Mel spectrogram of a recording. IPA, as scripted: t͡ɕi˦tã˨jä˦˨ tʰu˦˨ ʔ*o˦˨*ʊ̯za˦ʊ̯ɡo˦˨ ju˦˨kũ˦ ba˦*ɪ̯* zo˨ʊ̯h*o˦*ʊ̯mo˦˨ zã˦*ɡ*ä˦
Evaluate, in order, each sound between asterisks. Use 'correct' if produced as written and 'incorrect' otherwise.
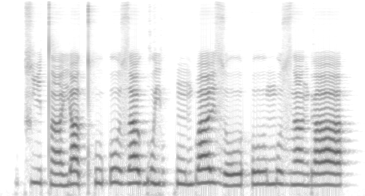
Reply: correct, correct, correct, correct

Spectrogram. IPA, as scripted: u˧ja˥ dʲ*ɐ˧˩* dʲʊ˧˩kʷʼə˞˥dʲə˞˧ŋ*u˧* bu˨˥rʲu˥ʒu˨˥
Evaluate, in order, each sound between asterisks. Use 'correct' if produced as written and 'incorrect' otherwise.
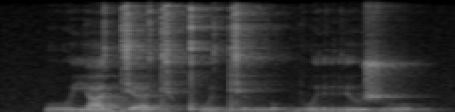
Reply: incorrect: a˧˩, incorrect: ʊ˧

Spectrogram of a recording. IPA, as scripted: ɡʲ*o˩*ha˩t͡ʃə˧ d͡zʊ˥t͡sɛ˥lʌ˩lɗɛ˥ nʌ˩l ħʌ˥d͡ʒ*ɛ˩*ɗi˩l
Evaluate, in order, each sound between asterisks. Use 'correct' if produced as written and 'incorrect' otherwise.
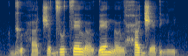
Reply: correct, correct

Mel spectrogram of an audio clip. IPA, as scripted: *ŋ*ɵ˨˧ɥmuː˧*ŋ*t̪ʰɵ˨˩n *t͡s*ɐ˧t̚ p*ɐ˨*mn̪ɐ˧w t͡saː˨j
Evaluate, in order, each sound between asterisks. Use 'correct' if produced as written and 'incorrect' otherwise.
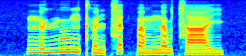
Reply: incorrect: n̪, correct, correct, correct

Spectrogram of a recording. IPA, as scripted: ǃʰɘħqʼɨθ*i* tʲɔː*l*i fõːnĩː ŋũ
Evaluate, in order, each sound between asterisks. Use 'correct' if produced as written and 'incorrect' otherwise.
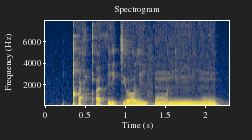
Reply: correct, correct

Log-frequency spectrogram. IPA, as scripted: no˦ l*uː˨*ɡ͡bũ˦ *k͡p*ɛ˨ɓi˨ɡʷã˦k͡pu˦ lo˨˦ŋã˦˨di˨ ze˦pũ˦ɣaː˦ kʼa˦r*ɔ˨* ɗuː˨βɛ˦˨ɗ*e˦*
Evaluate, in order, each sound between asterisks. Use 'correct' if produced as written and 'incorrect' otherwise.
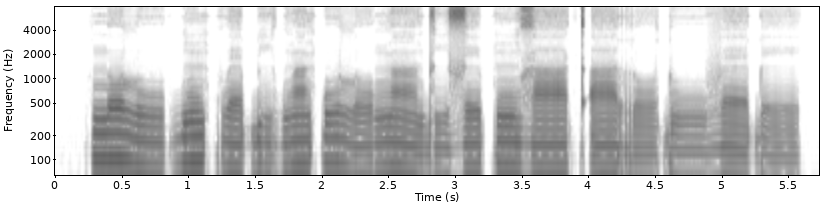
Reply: correct, incorrect: kʷ, incorrect: o˨, incorrect: e˨

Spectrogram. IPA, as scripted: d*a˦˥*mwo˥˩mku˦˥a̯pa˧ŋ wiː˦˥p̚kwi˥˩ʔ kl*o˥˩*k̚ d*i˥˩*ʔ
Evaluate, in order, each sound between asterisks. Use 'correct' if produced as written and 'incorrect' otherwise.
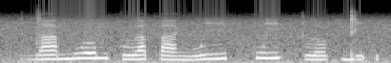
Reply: correct, incorrect: o˦˥, incorrect: i˦˥

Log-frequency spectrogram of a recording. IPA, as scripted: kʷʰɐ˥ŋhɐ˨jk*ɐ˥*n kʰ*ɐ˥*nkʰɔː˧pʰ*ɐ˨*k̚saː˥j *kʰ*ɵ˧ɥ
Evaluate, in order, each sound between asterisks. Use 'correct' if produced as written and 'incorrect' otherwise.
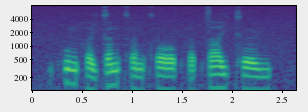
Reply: correct, incorrect: ɐ˧, correct, correct

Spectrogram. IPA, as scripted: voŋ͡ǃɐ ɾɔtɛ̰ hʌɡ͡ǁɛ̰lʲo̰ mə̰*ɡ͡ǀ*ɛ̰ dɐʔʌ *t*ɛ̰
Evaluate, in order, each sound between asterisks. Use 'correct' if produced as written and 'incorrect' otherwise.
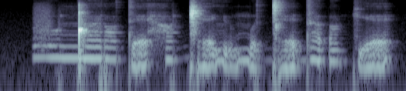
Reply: correct, incorrect: kʲ

